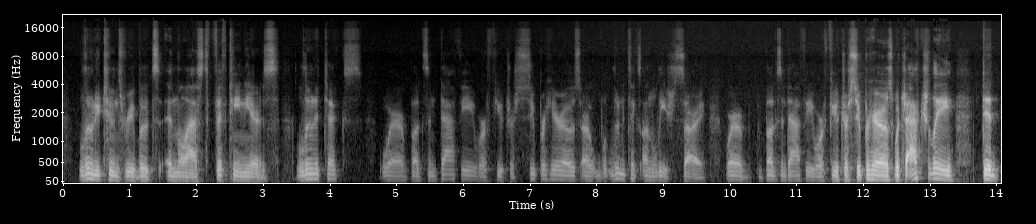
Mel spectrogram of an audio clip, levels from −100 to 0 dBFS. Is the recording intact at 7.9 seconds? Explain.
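No. At 7.9 seconds the sound sits inside a stretch of automatic gain rising that runs from 4.78 to 11.48 s. Shortly before, the voice dropped by about 15 dB as the talker moved away, and the gain control answered by slowly raising its gain by about 9 dB. What distinguishes this from the talker simply moving is that the room noise swells along with the voice, gradually over several seconds, rather than the voice alone changing level.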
